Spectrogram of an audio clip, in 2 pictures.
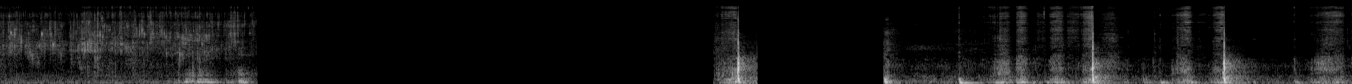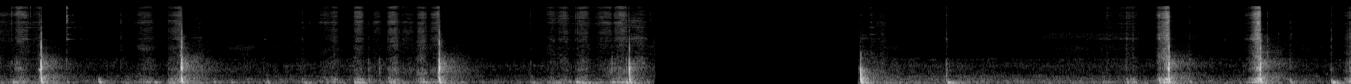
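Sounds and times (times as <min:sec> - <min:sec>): knife scraping ginger skin: 0:16.6 - 0:18.0, 0:18.8 - 0:20.0.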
